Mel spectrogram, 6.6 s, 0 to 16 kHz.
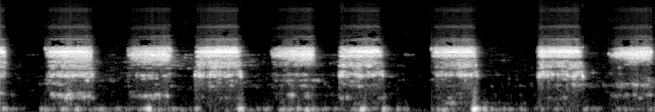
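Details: Nest of owls before dawn on April 4, 2012, adults delivering and removing rabbits; rasping hissed screeches, each about half a second, come in a steady series about once a second, with soft low knocks between.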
